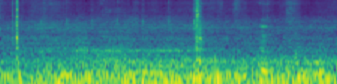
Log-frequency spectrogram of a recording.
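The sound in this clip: Engine rumble of a police prisoner transport van driving past on an Almaty street during the January unrest. A dense, steady low roar is broken by a couple of sharp clicking knocks.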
